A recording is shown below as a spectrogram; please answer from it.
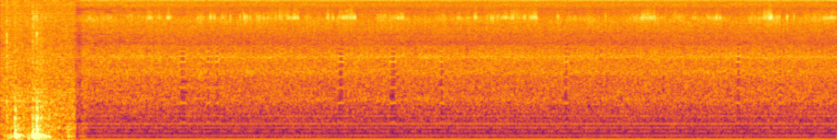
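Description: Near silence: courtroom room tone with a faint steady hum, after a voice trails off within the first second.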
